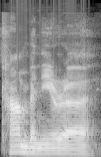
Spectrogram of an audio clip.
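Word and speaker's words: Kombinera: do you have uh it's pronounced combinera it's a Swedish word for combine um and believe it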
